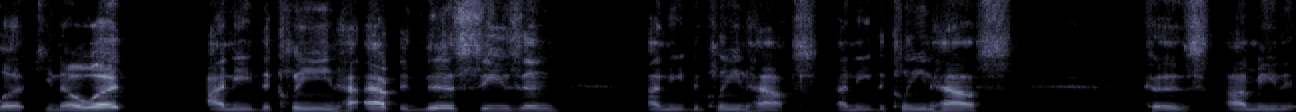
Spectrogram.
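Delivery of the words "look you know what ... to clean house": ordinary delivery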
